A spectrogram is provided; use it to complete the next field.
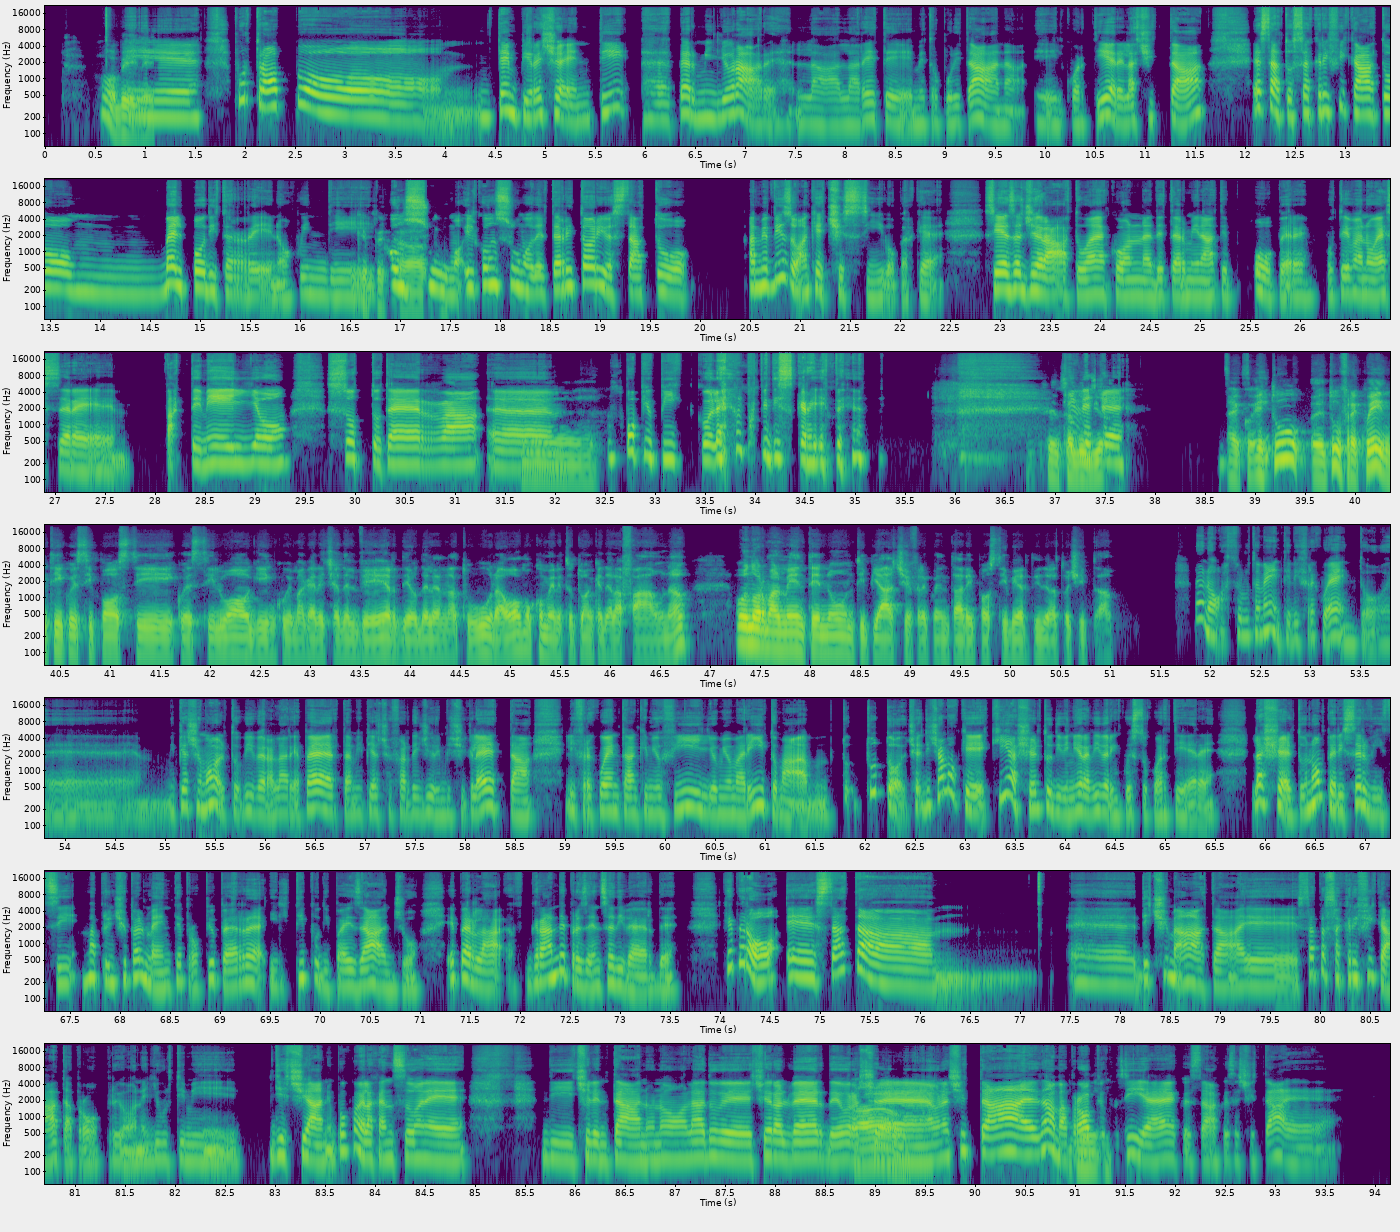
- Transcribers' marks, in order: laughing while speaking: "più piccole, un po' più discrete"; other background noise; "cioè" said as "ceh"; "proprio" said as "propio"
- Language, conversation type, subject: Italian, podcast, Quali iniziative locali aiutano a proteggere il verde in città?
